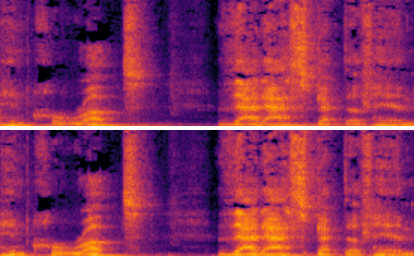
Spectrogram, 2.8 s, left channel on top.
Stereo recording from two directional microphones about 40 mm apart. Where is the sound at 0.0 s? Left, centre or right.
Right.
